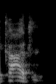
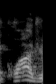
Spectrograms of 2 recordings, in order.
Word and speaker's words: Qadry: tough time pronouncing cadre there's no you in my name it's just simply cadre and people would say quadri all the time and i was like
